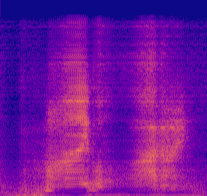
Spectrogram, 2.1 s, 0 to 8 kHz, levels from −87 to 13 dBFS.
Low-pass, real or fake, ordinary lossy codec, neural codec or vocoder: 7.2 kHz; fake; none; codec, 16 kHz, about 1 kbps, DyCAST, with the encoder's durations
